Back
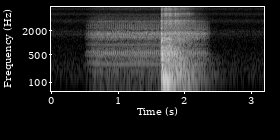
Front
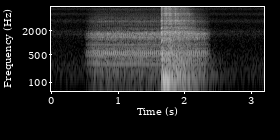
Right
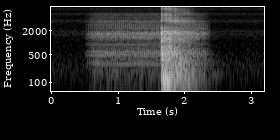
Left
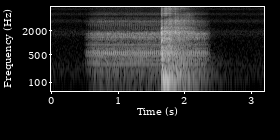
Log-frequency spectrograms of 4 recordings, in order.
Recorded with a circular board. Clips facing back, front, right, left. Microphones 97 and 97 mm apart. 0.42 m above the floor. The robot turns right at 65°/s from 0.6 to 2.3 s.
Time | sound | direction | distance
1.6 | a gunshot | 170° right | 1.2 m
